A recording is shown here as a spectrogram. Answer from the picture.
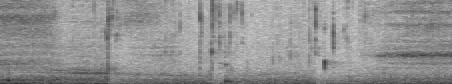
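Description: Close-miked wet eating sounds of spicy chicken feet being chewed and sucked, with a string of sharp, sticky mouth clicks and smacks.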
